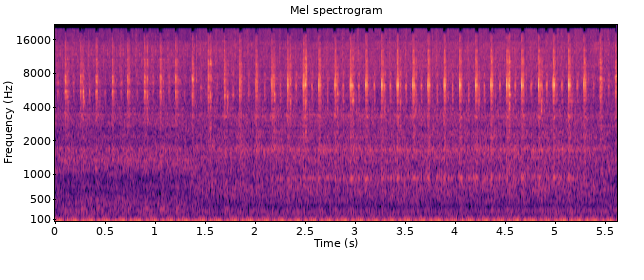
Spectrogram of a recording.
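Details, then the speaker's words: Mercedes S55 AMG V8, the day after its first short drive, mic placed at the engine: sharp, regular ticking knock about three per second over a steady idle, loudest at cylinders one and two; shut down and valve cover removed to inspect. "so yeah i don't want to run the engine too long with this sounding like that"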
